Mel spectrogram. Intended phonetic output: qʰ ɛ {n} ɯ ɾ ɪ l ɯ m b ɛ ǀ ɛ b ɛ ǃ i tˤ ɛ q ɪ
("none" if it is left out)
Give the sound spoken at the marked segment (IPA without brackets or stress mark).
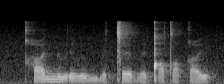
n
